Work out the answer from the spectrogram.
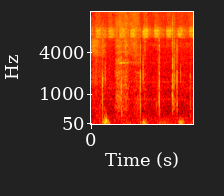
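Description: Footsteps of someone running in the Whisper Cove Court cul-de-sac: heavy, low footfalls at a steady, even pace, with lighter scuffs between them.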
